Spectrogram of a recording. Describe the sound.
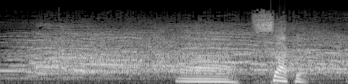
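A large wrestling crowd at Raw roars steadily throughout, cheering and jeering, with individual voices shouting and whooping above the din, including a sustained bellow midway and a burst of descending yells near the end.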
